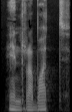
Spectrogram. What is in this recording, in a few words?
"En rabatt" "Kukkapenkki"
